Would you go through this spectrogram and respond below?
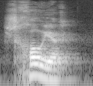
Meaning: a wandering or roaming beggar; a vagabond
- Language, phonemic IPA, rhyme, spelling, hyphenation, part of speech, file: Dutch, /ˈsxoːi̯ər/, -oːi̯ər, schooier, schooi‧er, noun, Nl-schooier.ogg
